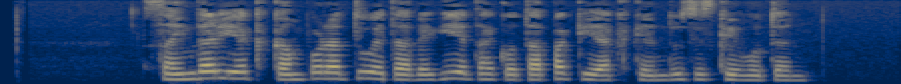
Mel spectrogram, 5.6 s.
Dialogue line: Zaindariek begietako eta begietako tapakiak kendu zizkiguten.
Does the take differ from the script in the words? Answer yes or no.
yes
